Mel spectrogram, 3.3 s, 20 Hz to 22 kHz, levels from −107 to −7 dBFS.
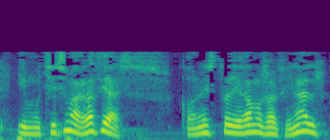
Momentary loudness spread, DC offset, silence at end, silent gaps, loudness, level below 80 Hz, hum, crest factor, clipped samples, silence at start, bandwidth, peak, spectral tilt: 17 LU; under 0.1%; 0.1 s; none; -22 LUFS; -44 dBFS; none; 16 dB; under 0.1%; 0 s; 5.8 kHz; -6 dBFS; -11.5 dB/octave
